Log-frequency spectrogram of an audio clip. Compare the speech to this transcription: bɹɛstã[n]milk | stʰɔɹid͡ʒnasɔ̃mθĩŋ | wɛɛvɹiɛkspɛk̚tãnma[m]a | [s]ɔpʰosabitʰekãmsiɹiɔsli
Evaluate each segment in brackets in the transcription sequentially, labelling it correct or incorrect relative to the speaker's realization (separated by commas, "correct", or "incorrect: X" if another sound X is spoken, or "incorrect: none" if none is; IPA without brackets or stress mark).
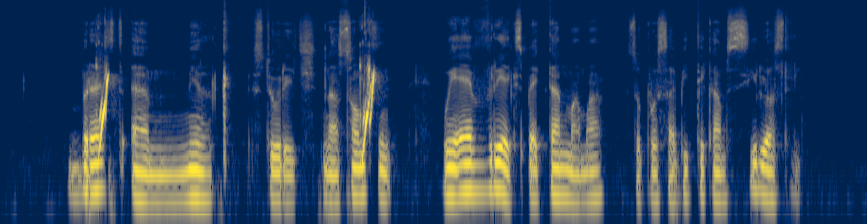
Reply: correct, correct, correct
